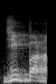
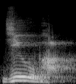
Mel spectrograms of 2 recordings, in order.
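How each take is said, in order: First: The middle is a doubled 'b' sound. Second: The middle is a 'u' glide plus 'bh'. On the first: The speaker calls it wrong. "জিব্বা না" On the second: The speaker calls it right. "কি জিউভা"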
